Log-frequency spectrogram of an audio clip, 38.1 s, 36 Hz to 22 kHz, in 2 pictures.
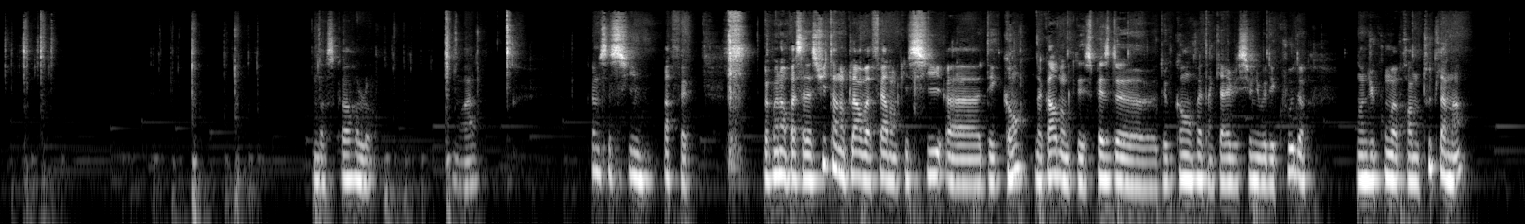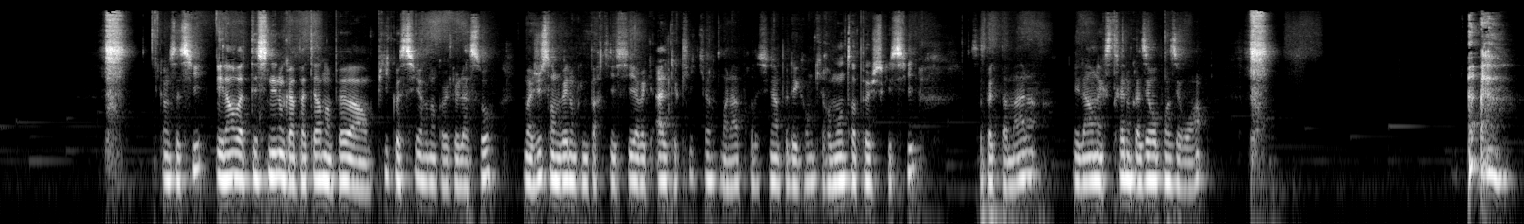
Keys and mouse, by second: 10.2 right click, 13.3 right click, 15.8 right click, 17.6 right click, 28.0 right click.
